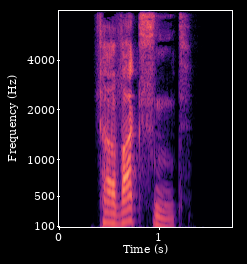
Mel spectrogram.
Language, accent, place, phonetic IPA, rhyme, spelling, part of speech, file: German, Germany, Berlin, [fɛɐ̯ˈvaksn̩t], -aksn̩t, verwachsend, verb, De-verwachsend.ogg
- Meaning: present participle of verwachsen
